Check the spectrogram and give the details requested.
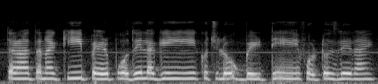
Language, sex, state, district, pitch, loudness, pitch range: Hindi, female, Bihar, Jahanabad, 265 Hz, -15 LUFS, 255-270 Hz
